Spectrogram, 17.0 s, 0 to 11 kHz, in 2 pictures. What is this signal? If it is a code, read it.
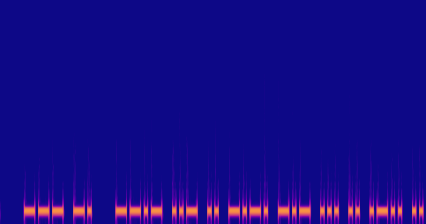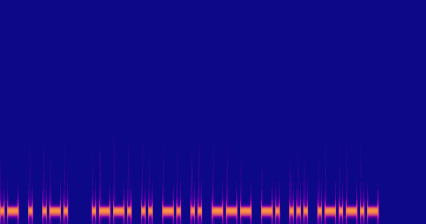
Morse code, heard as a keyed tone, about 17 wpm, 700 Hz. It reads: ON QUICKSILVER PINIONS.
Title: Pangram Challenge v2 - 17wpm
